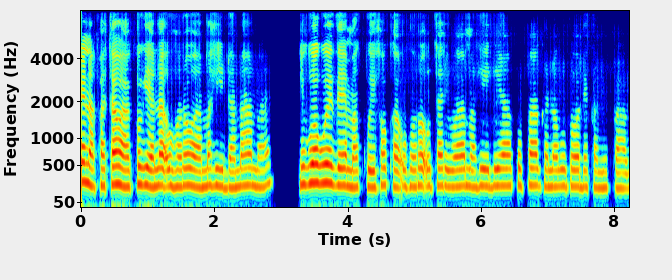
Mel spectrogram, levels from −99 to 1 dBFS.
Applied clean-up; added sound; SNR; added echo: neural mask model Resemble Enhance denoiser.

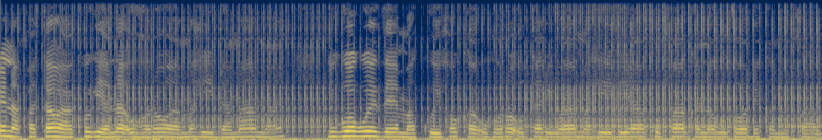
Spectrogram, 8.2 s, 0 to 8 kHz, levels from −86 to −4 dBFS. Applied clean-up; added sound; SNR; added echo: none; Mechanical fan; 5 dB; none.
